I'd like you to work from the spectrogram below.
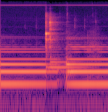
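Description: The open G string of a Stratocaster electric guitar rings as a steady sustained note while being tuned, with two quick pluck or pick attacks partway through and the note continuing evenly afterward.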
